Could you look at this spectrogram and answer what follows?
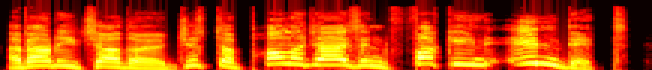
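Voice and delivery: half-hammed friend pleading for peace; imitating Bronwyn. Bronwyn begging both friends to make up, mock-earnest. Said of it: "Bronwyn goes".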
